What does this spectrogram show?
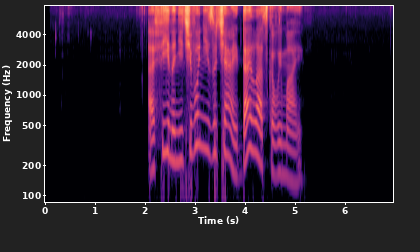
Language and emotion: Russian, positive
